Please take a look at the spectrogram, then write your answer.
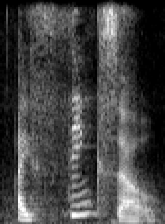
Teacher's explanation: when we hold out the word think like that, it's a way of showing we're not sure.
